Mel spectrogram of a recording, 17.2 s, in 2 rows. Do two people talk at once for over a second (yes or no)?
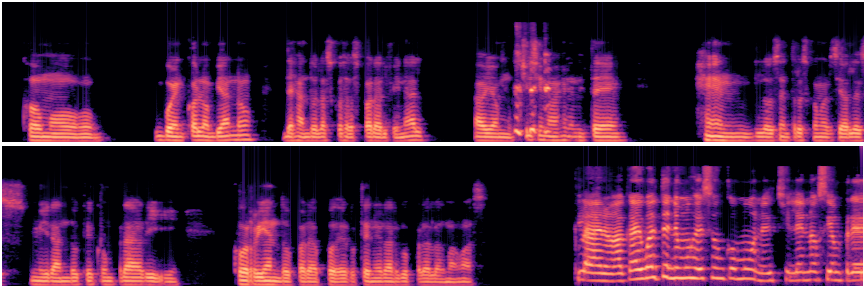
no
